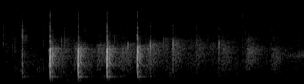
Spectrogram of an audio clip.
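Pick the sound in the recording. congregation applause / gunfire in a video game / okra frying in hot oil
congregation applause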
